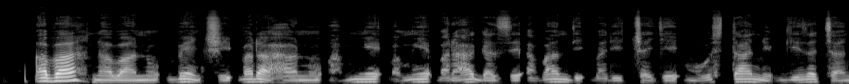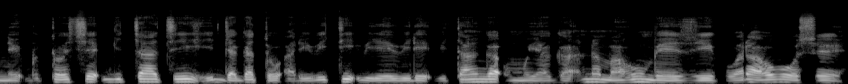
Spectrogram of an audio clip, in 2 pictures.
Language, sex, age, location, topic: Kinyarwanda, female, 18-24, Kigali, government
